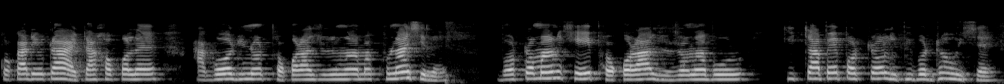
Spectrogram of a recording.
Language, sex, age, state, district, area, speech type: Assamese, female, 45-60, Assam, Biswanath, rural, spontaneous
